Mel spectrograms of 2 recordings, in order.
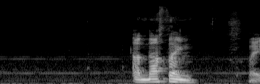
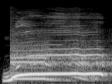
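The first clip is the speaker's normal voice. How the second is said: excited whoop; 13 dB louder than usual. Pretend. Hyped spoiler jingle.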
